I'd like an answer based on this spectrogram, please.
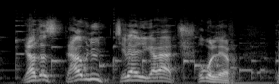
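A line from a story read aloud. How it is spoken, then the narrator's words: Shouting. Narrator (Russian): кричал капитан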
